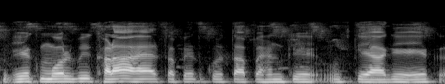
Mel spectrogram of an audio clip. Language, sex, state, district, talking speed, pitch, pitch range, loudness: Hindi, male, Bihar, Katihar, 150 wpm, 120 Hz, 115-125 Hz, -16 LUFS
